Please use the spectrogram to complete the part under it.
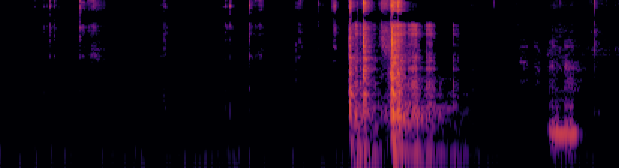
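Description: Scissors trim a piece of cheesecloth in half for holiday tags, giving a close burst of snipping and rustling after a few faint ticks, with a short rubbing noise near the end.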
